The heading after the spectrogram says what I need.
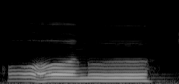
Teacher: It's thick because qaf is a thick letter. permanent thick.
